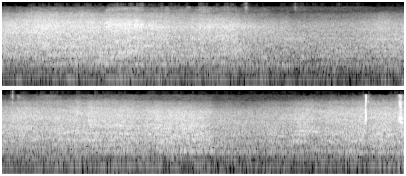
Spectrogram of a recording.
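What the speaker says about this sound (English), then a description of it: "Oh, we're going to hot lap." Race cars running hot laps at Boone Speedway in Boone, Iowa, a continuous broad engine roar at a distance, swelling and easing slightly as cars circle the track.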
